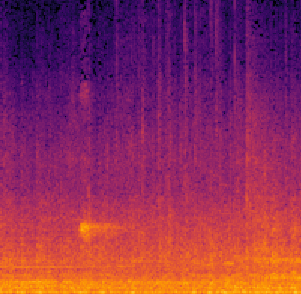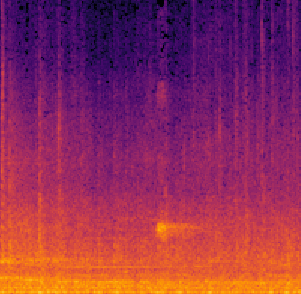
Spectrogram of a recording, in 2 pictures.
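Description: Steady din of an ice hockey arena during play, with faint clicks and two brief high chirps, one about a second in and one about six seconds in.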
